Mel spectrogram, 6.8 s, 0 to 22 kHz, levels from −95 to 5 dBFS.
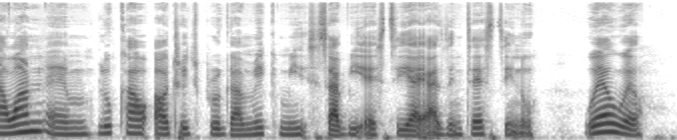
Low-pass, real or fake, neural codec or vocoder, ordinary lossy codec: none; real; none; none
